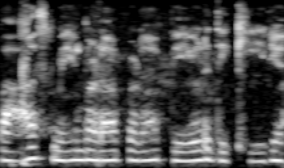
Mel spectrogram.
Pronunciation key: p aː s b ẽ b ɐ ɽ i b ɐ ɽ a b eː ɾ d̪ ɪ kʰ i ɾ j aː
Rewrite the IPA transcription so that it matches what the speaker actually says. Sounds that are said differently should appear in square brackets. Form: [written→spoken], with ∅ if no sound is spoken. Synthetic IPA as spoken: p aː s [b→m] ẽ b ɐ ɽ [i→a] b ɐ ɽ a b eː [ɾ→ɽ] d̪ ɪ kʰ i ɾ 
